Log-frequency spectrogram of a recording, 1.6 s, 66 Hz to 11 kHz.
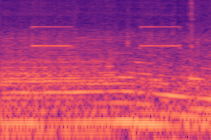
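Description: A BMW Z4 M Coupe with roughly 330 horsepower drives along, its engine droning loud and steady from inside the cabin at a fairly constant pitch.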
